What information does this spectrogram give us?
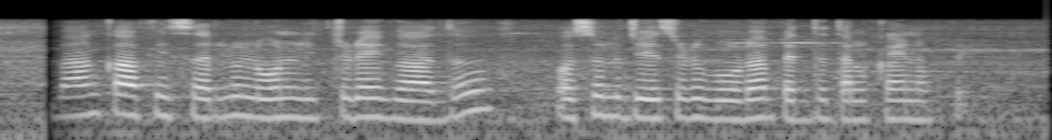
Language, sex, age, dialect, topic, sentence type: Telugu, female, 25-30, Telangana, banking, statement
